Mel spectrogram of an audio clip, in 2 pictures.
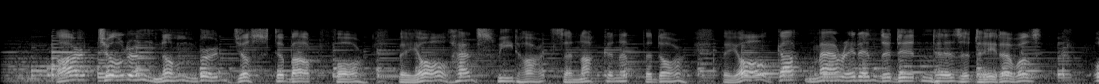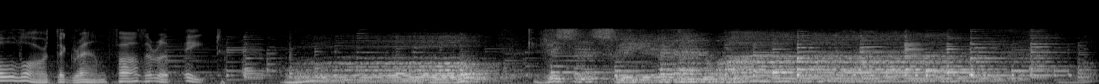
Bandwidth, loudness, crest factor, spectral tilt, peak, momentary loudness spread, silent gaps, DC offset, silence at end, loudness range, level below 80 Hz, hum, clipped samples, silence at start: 5.4 kHz; -24 LUFS; 20 dB; -8 dB/octave; -4 dBFS; 10 LU; none; 0.2%; 0 s; 6 LU; -48 dBFS; none; under 0.1%; 0 s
